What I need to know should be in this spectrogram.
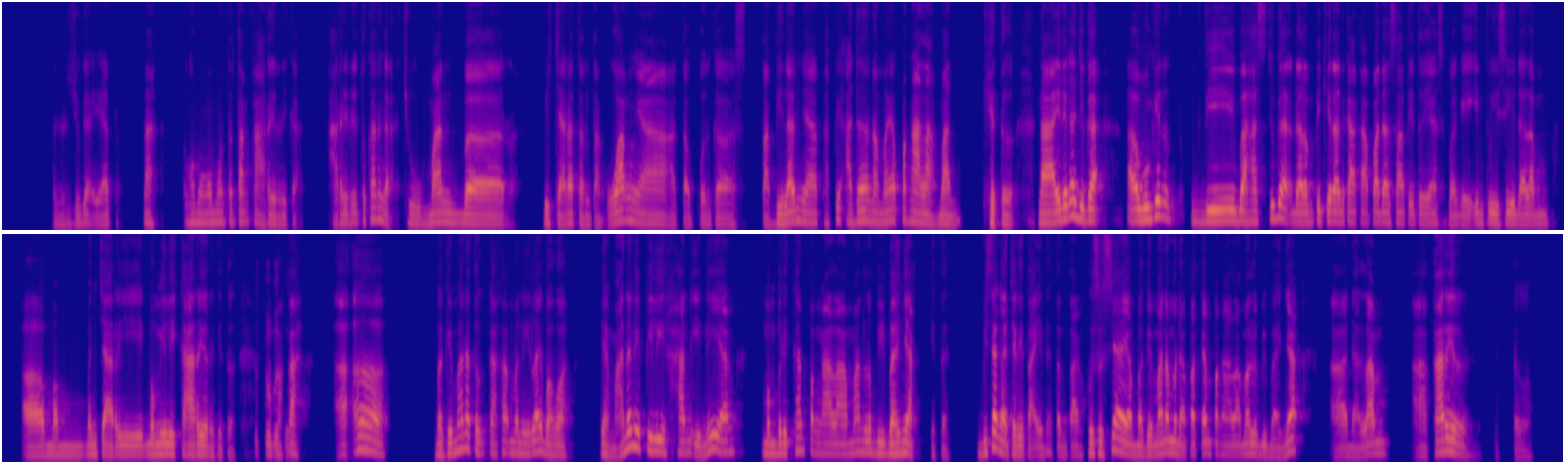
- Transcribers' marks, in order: laughing while speaking: "gitu"
- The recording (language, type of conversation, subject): Indonesian, podcast, Bagaimana kamu menggunakan intuisi untuk memilih karier atau menentukan arah hidup?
